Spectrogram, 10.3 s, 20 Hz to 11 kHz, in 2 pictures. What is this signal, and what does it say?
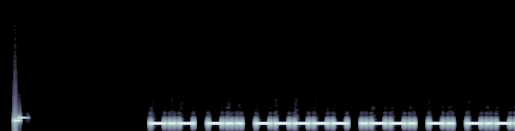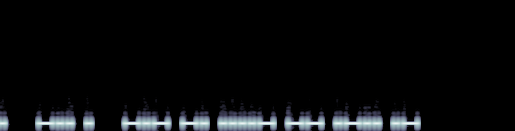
Morse code, heard as a keyed tone, about 25 wpm, 700 Hz. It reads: KD0PNC DE KN4MLA
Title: USA Callsign DE Callsign - 6 Characters - 25wpm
